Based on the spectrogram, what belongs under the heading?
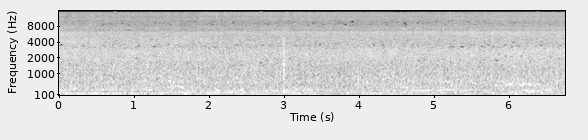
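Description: Steady hiss of rain falling on open water, with one sharp click about three seconds in.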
